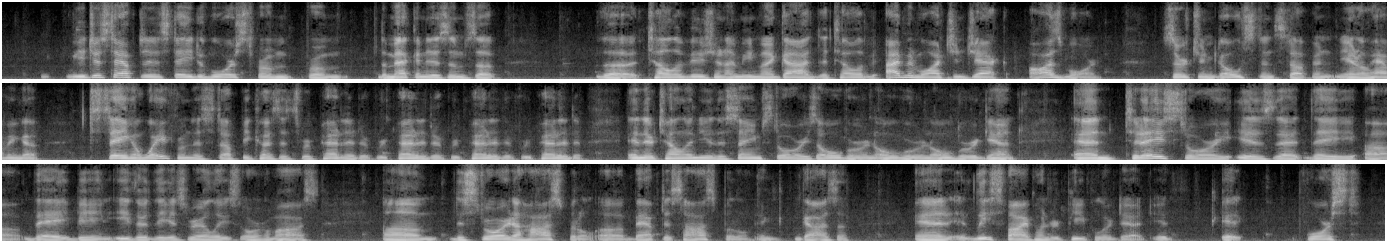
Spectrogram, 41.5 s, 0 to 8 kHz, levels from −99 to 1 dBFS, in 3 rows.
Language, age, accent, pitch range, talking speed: English, 60-79, American, 115-150 Hz, 130 wpm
